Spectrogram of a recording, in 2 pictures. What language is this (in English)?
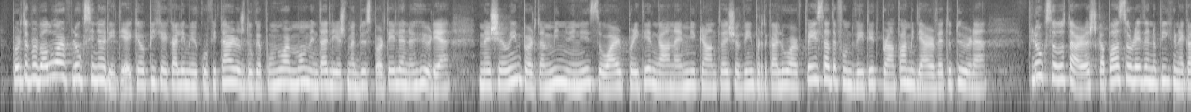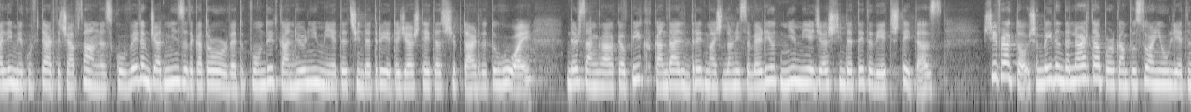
Romanian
